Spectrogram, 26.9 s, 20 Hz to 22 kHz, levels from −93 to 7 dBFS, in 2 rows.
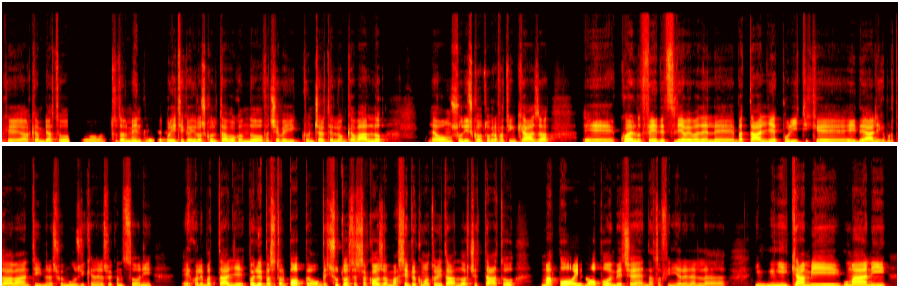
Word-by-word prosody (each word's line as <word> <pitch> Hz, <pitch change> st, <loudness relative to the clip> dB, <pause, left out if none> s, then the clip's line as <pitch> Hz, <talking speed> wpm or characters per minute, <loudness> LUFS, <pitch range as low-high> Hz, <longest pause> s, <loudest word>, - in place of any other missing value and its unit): che 100 Hz, -1 st, -4 dB
ha 100 Hz, 0 st, -3 dB
cambiato 105 Hz, -1 st, -3 dB, 0.6 s
totalmente 120 Hz, +2 st, -2 dB
l'idea 120 Hz, 0 st, -5 dB
politica, 125 Hz, -2 st, -2 dB
io 115 Hz, -, +1 dB
lo 115 Hz, -, +1 dB
ascoltavo 110 Hz, 0 st, -1 dB
quando 110 Hz, 0 st, 0 dB
faceva 105 Hz, 0 st, -3 dB
i 100 Hz, 0 st, -5 dB
concerti 105 Hz, +1 st, -4 dB
al 105 Hz, -, -2 dB
Leon 105 Hz, 0 st, -3 dB
Cavallo, 110 Hz, +5 st, +2 dB, 0.6 s
e -, -, -5 dB
ho 105 Hz, 0 st, +3 dB
un 105 Hz, +1 st, -2 dB
suo 115 Hz, +2 st, -2 dB
disco 115 Hz, 0 st, +1 dB
autografato 110 Hz, 0 st, -4 dB
in 110 Hz, -, -3 dB
casa, 110 Hz, +4 st, +2 dB, 0.5 s
e 95 Hz, -3 st, -2 dB
quel 125 Hz, -3 st, +5 dB
Fedez 115 Hz, -2 st, 0 dB
lì 120 Hz, +1 st, +2 dB
aveva 115 Hz, -2 st, +4 dB
delle 105 Hz, -2 st, 0 dB
battaglie 110 Hz, +5 st, +2 dB
politiche 110 Hz, -3 st, -4 dB, 0.4 s
e 105 Hz, +1 st, -1 dB
ideali 105 Hz, 0 st, +2 dB
che 105 Hz, -, -8 dB
portava 105 Hz, 0 st, -2 dB
avanti 105 Hz, -1 st, -1 dB
nelle 100 Hz, -1 st, -7 dB
sue 105 Hz, +2 st, -9 dB
musiche, 105 Hz, 0 st, -7 dB
nelle 100 Hz, 0 st, -5 dB
sue 100 Hz, 0 st, -9 dB
canzoni, 105 Hz, +2 st, -5 dB, 0.4 s
ecco -, -, -7 dB
le 100 Hz, -, -2 dB
battaglie 100 Hz, +1 st, +1 dB
poi 135 Hz, -, +4 dB
lui 135 Hz, 0 st, +7 dB
è -, -, -6 dB
passato 105 Hz, -2 st, -3 dB
al 105 Hz, -, -5 dB
pop, 125 Hz, -2 st, +6 dB
ho 100 Hz, 0 st, 0 dB
vissuto 120 Hz, +6 st, -3 dB
la 120 Hz, -, +2 dB
stessa 110 Hz, 0 st, -5 dB
cosa, 120 Hz, -3 st, +2 dB
ma 105 Hz, +1 st, -2 dB
sempre 130 Hz, +2 st, -1 dB
come 120 Hz, -1 st, -3 dB
attualità 115 Hz, 0 st, +1 dB
l'ho 105 Hz, +1 st, -1 dB
accettato, 110 Hz, +2 st, -2 dB, 0.4 s
ma 115 Hz, 0 st, +3 dB
poi 120 Hz, -3 st, +7 dB
dopo 100 Hz, +2 st, +1 dB
invece 105 Hz, 0 st, -2 dB
è -, -, +3 dB
andato 95 Hz, -1 st, -6 dB
a -, -, -15 dB
finire 100 Hz, 0 st, -6 dB
nel 95 Hz, -2 st, -6 dB, 0.4 s
i 110 Hz, -, -5 dB
m 115 Hz, +1 st, -4 dB
i 120 Hz, +1 st, +1 dB
i 115 Hz, -, -6 dB
cambi 115 Hz, -4 st, +4 dB
umani, 125 Hz, 0 st, +5 dB
110 Hz, 175 wpm, -24 LUFS, 105-115 Hz, 0.6 s, lui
